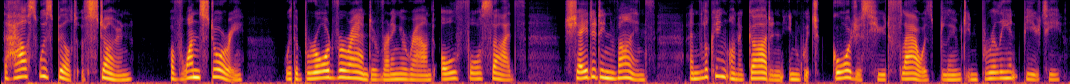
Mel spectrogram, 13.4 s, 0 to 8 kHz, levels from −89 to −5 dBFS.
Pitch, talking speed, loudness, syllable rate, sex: 205 Hz, 155 wpm, -19 LUFS, 4.8 syllables/s, female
